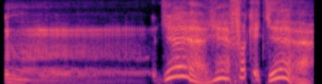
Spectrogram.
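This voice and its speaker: Animated, lowish-voiced man playing tabletop games. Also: drawn-out words, no echo, studio quality. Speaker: tabletop game player. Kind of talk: casual chat during a tabletop game.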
